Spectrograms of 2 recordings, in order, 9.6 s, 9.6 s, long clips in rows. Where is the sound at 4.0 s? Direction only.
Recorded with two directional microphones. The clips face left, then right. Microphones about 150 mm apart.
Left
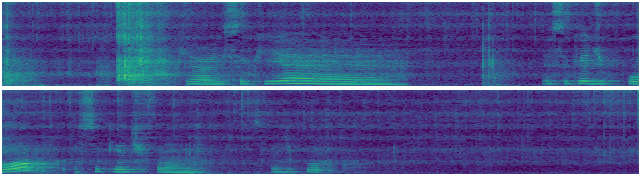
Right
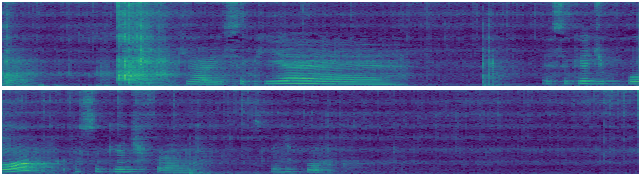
5° left (ahead or behind).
